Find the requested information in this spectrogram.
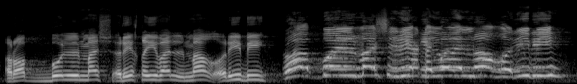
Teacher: قاف بھی حروف مستعلیہ میں سے ہے اور غین بھی حروف مستعلیہ میں سے, ٹھیک ہے. ان دونوں کو پر پڑھنا ہے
